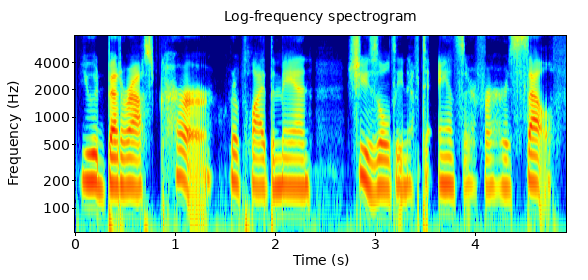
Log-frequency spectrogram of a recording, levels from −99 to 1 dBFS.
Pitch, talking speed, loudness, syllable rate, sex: 180 Hz, 195 wpm, -22 LUFS, 4.9 syllables/s, female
